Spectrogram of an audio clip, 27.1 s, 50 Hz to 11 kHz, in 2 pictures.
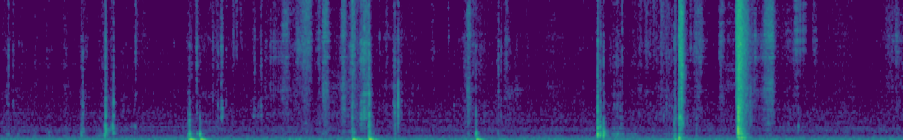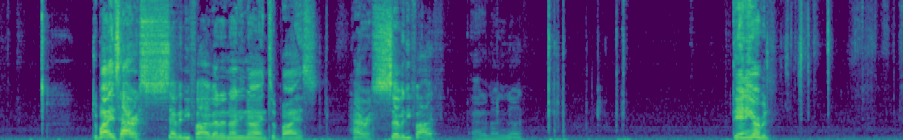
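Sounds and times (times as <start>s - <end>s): knocks and taps handling card box: 2.8s - 4.0s, 5.1s - 6.1s, 9.0s - 9.4s, 11.0s - 11.4s.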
